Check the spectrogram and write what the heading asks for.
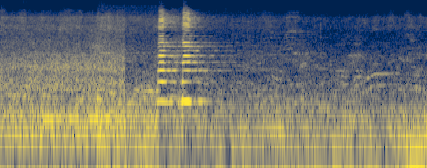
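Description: A vehicle horn giving two short toots about a second and a half in, over the hum of street traffic.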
